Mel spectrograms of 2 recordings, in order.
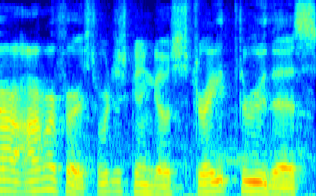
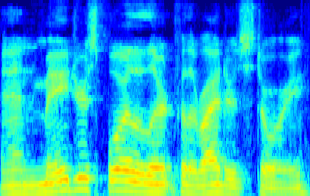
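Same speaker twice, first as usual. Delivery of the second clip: ordinary talk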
